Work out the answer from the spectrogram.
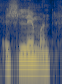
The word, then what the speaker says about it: Schliemann: Es Schliemann. Puta madre. Schliemann. De hecho, lo tuve que escribir en pronunciación mexa, güey.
